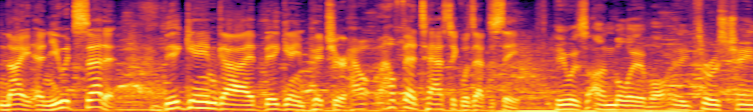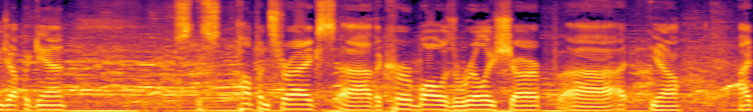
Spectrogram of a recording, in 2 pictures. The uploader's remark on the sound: live in the Phillies' clubhouse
